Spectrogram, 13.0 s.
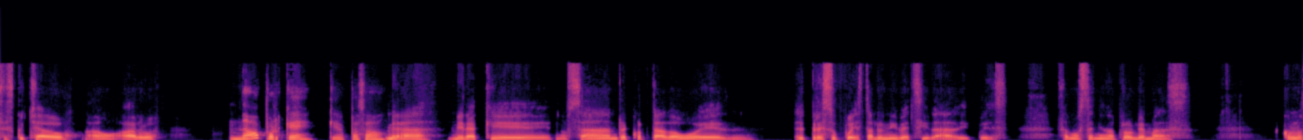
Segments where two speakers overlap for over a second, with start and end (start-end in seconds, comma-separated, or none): none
